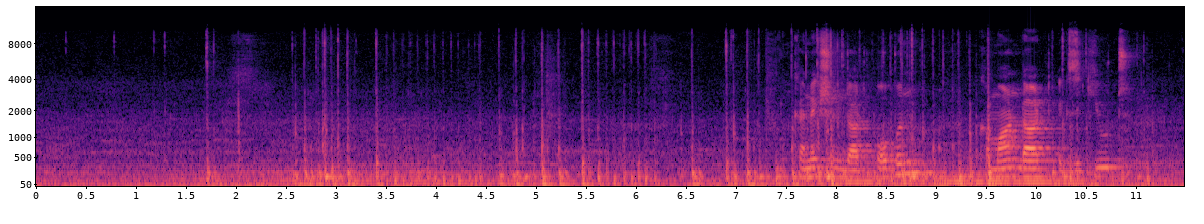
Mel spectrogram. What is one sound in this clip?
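Keys on a keyboard click and clatter in short bursts.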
